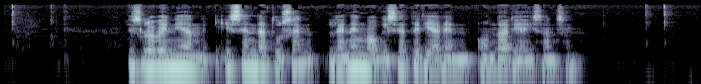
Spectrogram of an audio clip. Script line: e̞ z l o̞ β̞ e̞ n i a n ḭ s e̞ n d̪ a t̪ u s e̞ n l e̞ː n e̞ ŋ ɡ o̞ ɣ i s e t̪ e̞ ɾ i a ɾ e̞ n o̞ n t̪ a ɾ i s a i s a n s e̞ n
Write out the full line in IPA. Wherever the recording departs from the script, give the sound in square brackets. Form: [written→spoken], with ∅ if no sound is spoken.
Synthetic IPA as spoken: e̞ z l o̞ β̞ e̞ n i a n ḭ s e̞ n d̪ a t̪ u s e̞ n l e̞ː n e̞ ŋ ɡ o̞ ɣ i s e t̪ e̞ ɾ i a ɾ e̞ n o̞ n [t̪→d̪] a ɾ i [s→∅] a i s a n s e̞ n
